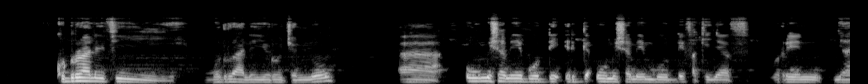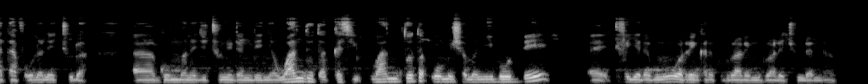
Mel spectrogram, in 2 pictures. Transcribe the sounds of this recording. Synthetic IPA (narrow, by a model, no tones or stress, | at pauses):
kʊd̪ʊɾaːle̞ːfɪ | mʊd̪ʊɾaːle̞ːjɛɾo̞ːd͡ʒɛnːuː | o̞ːmɪʃɐme̞ːbo̞ːd̪ːe̞ːʔɪɾɡɐʔo̞ːmɪʃɐme̞ːmbo̞ːd̪ːe̞ːfɐkːɪɲːaːf | wɐrːe̞ːnɲaːt̪aːfoːlɐnd͡ʒɛt͡ʃːuːᶑɐ | ɡɔmːɐnɐd͡ʒɛt͡ʃːuːnɪd̪ɐnd̪eːɲːawaːnt̪ɔt̪ɐːkːɐsɪwaːnt̪ɔt̪ɐʔoːmɪʃɐmɐniːbo̞ːd̪ːe̞ː | ɪt̪ːɪ̥fɐjːɐd̪ɐmnuːwɐrːe̞ːŋkɐnɐkʊd̪ʊɾaːleːmʊd̪ʊɾaːleːt͡ʃːuːnd̪ɐnd̪ɐʔɐm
